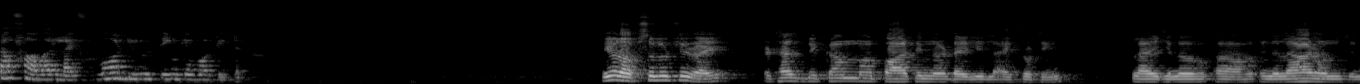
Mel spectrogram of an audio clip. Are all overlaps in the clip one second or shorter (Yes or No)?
Yes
